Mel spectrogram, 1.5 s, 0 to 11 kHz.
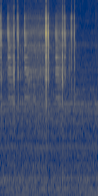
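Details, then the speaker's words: Nikon D5500 with AF-S 18-105mm kit lens, focus shifted via touchscreen: quick bursts of thin, high whirring picked up by the camera's internal microphone, a noisy autofocus motor. "nampak bawa motor bungkusnya cukup berisik dan terdengar sampai di microphone internal dari kamera"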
